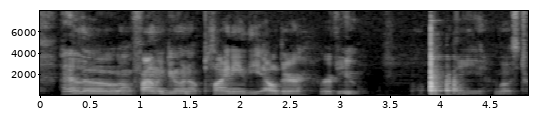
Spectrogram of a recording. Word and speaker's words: Pliny: two weeks old and apparently it should be pronounced Pliny at least a historian would say a little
